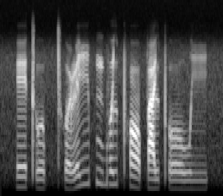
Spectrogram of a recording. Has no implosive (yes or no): yes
